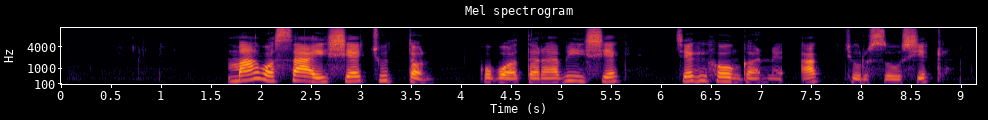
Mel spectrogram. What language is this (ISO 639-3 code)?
kln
